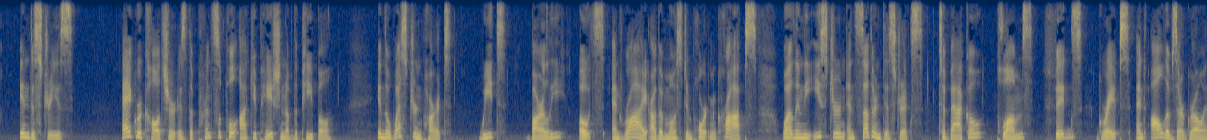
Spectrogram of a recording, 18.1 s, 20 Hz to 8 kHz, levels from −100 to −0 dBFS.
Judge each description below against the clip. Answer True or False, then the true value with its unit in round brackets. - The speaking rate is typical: False (130 wpm)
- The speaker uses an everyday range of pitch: True (4.7 semitones)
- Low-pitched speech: False (185 Hz)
